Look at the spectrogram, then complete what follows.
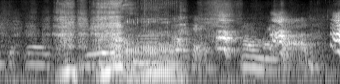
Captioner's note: Murphy snorts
